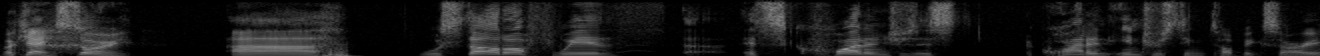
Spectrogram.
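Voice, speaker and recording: With an Australian accent, a man speaks at a moderate pace with very wide pitch swings and long, frequent pauses. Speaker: gaming podcast host. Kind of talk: casual chat. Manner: halting.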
